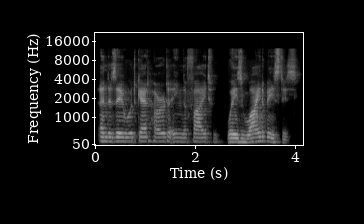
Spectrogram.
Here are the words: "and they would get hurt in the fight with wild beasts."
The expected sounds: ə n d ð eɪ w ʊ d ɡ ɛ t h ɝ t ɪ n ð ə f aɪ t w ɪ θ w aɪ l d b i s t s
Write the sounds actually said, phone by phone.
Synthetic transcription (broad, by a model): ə n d ð eɪ w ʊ d ɡ ɛ t h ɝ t ɪ n ð ə f aɪ t w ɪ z w aɪ d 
